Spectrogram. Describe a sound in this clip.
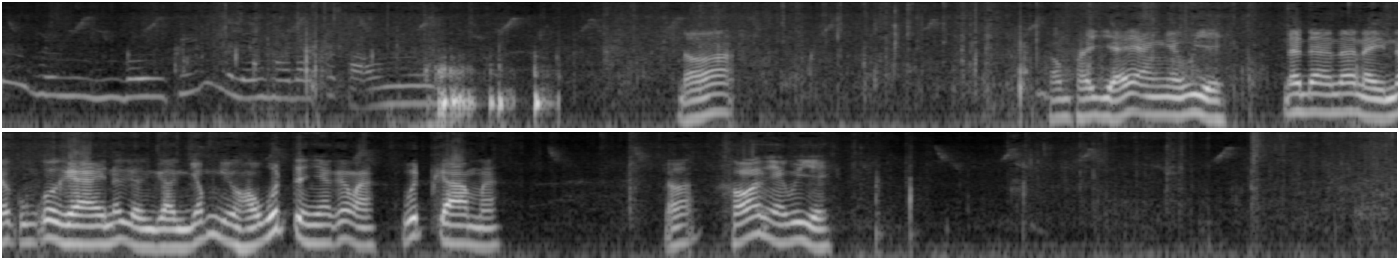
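Leaves rustle as branches are pulled and fruit is picked.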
